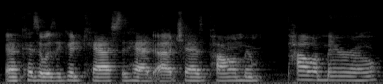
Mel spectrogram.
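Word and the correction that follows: Chazz Palminteri: I can't say his name. – I don't know who it is. – Sharon Stone, though. Kathy Bates. – Kathy Bates. – Chaz Palminteri, rather.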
